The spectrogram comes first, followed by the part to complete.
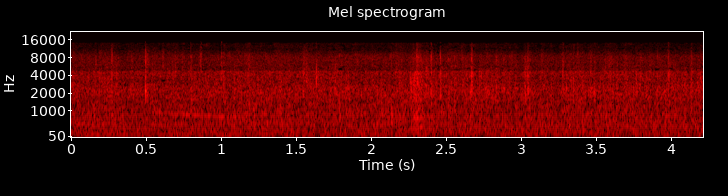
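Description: Faint, steady hiss of light rain, with a few small scattered ticks.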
